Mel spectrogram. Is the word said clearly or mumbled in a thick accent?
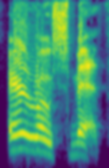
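clearly. The word is clearly enunciated without a thick accent. Someone else corrects the pronunciation. The speaker calls it right. "He goes, it's Aerosmith"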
